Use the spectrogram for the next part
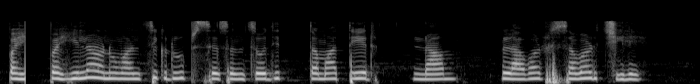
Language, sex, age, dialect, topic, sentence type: Magahi, female, 18-24, Northeastern/Surjapuri, agriculture, statement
